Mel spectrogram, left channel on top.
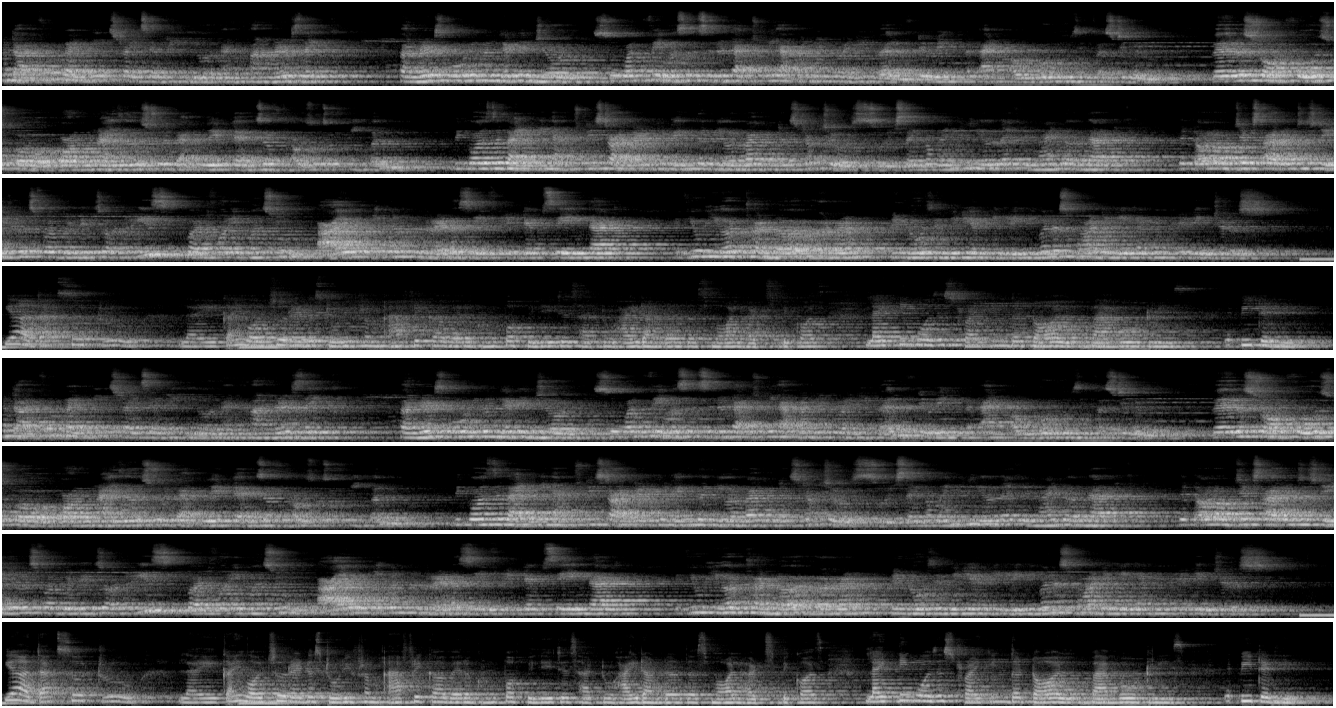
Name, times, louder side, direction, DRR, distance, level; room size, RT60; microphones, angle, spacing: voice 1, 0.0-3.2 3.8-17.3 17.8-24.5 25.1-32.8 33.4-39.3 50.7-51.0, left 1 dB, 20° left, -6 dB, 2.2 m, -19 dB
voice 2, 39.6-41.3 41.7-51.7 52.2-52.9, right 3 dB, 35° right, 3 dB, 0.4 m, -19 dB
13.0 x 7.5 x 3.7 m, 2.4 s
head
